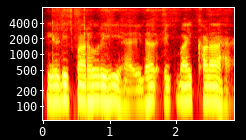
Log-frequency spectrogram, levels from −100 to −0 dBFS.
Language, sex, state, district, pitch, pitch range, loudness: Hindi, male, Jharkhand, Palamu, 125 Hz, 115-125 Hz, -17 LUFS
